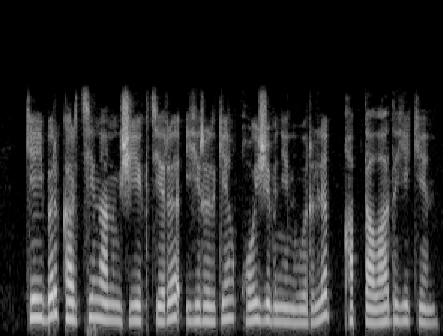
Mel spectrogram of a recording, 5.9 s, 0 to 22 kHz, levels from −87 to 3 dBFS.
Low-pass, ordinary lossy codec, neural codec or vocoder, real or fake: none; none; none; real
